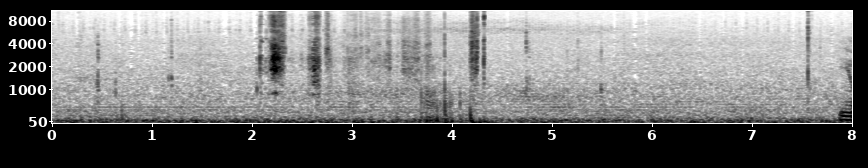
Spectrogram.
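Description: A few scattered clicks and scrapes of a hand tool turning the bar-end weight bolt on a motorcycle handlebar, over a steady low background rumble.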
